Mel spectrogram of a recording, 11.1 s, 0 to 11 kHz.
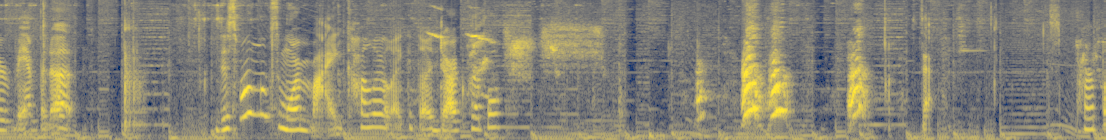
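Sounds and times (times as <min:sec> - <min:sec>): dog barking: 0:06.9 - 0:08.8.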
